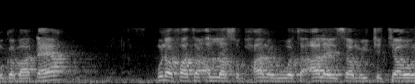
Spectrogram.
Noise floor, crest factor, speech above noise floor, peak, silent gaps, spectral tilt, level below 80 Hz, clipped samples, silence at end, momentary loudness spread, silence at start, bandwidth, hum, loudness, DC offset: -44 dBFS; 16 dB; 21 dB; -8 dBFS; none; -5.5 dB/octave; -62 dBFS; under 0.1%; 0 s; 11 LU; 0 s; 5.8 kHz; none; -23 LUFS; under 0.1%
